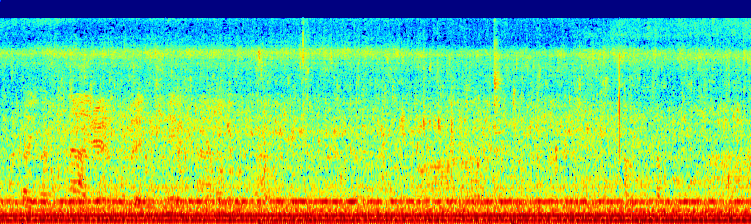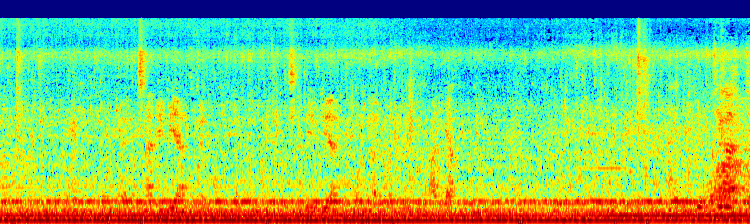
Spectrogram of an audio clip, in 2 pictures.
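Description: A steady low hum of a small motor running without change.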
